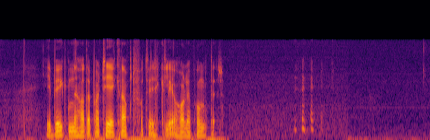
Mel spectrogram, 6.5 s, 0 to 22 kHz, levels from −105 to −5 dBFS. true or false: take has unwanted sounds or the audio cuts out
true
